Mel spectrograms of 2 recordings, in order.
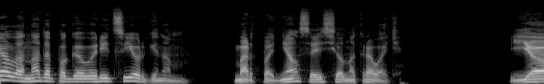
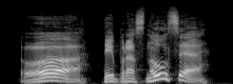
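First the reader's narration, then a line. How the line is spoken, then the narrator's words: Deep bass voice. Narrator (Russian): пробасил Йорген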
